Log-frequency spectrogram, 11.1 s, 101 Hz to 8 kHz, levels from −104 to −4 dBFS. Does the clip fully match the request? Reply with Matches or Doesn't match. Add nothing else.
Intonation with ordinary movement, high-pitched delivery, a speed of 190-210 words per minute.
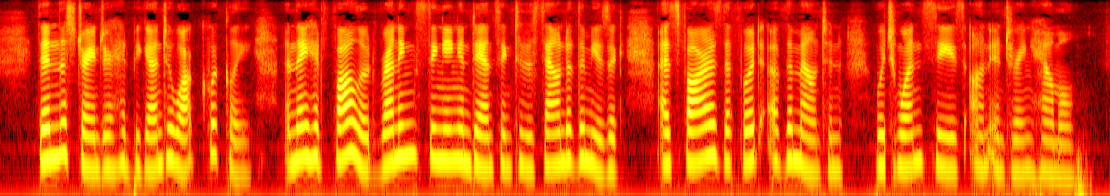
Matches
